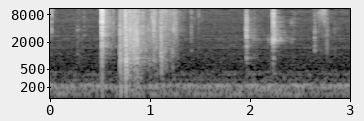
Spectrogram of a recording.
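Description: A metal razor blade carves and scrapes curled shavings off a solid green bar of soap held in the hand. Sharp, bright cracking scrapes stand out over a steady low hum, the strongest near the start and a few fainter ones later.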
